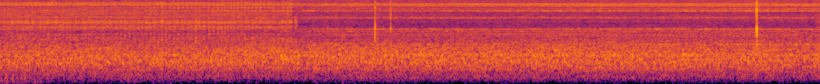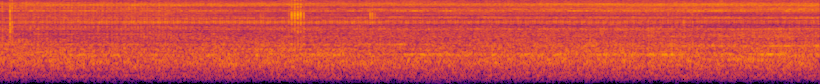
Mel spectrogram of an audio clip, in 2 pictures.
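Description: A train running some way off: a steady rushing noise with a faint, high, steady tone, unchanging in loudness.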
